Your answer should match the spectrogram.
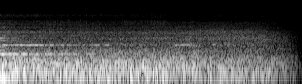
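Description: The last held note of background music dies away over a steady low rumble of wind and road noise from riding along, and the whole sound fades out to nothing at the end.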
